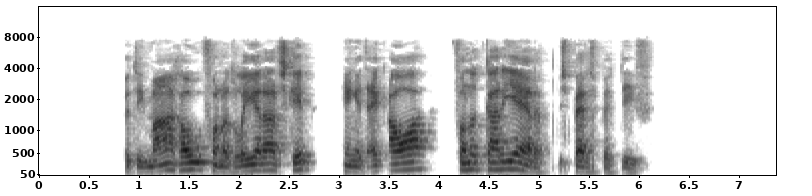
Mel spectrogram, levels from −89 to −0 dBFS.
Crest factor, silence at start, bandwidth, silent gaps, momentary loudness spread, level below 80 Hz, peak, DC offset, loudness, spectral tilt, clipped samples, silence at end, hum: 18 dB; 0.85 s; 8 kHz; 2.79-3.02 s, 4.00-4.12 s; 14 LU; -64 dBFS; -2 dBFS; under 0.1%; -18 LUFS; -3.5 dB/octave; under 0.1%; 1.3 s; none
